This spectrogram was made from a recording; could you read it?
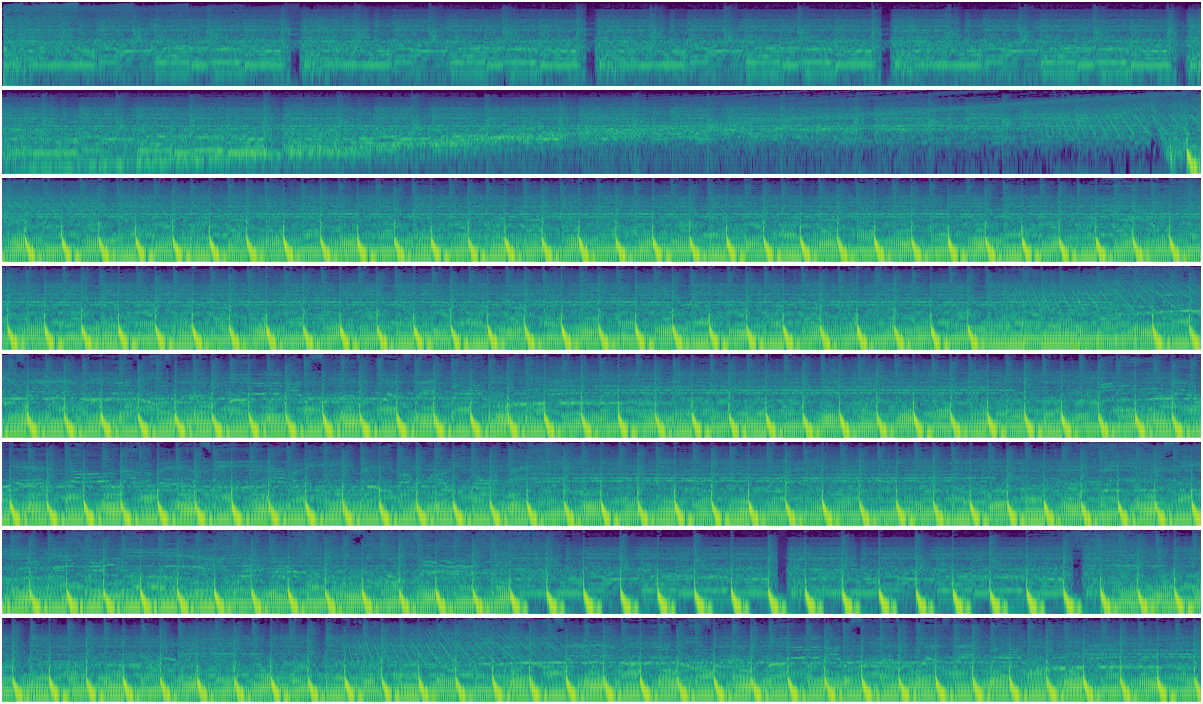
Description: TECHNO & HOUSE / NEW WAVE & ROCK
